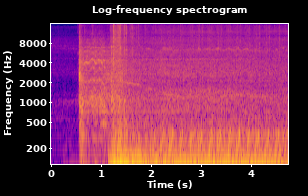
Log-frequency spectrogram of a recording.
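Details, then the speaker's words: Junkyard GM 5.3 V8 for a 1955 Buick Special swap, with mufflers: starter whirs, catches and settles into an even steady idle with smooth exhaust pulse; runs good, oil pressure good. "it runs good oil pressure is good"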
